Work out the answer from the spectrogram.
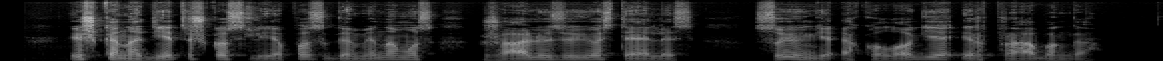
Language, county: Lithuanian, Šiauliai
